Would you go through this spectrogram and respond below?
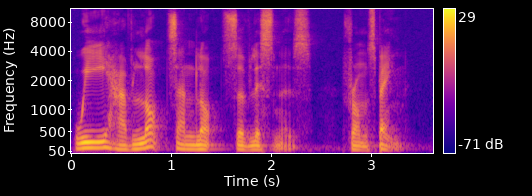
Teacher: the word lots flows directly onto and and the d of the and isn't pronounced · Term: connected speech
